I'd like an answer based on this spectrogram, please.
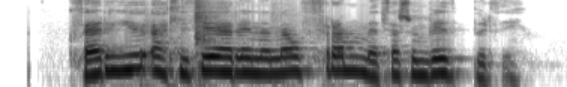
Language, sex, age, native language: Icelandic, female, 30-39, Icelandic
